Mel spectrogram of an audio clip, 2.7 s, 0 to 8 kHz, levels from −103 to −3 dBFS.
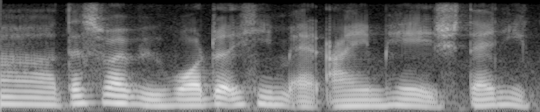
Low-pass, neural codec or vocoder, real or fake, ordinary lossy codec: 7.2 kHz; none; real; none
